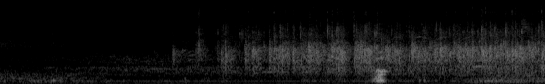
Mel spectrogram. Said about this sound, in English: Ein herzlichen Applaus. Thank you. A warm round of applause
